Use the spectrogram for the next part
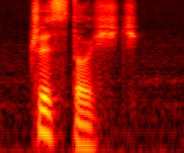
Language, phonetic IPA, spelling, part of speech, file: Polish, [ˈt͡ʃɨstɔɕt͡ɕ], czystość, noun, Pl-czystość.ogg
